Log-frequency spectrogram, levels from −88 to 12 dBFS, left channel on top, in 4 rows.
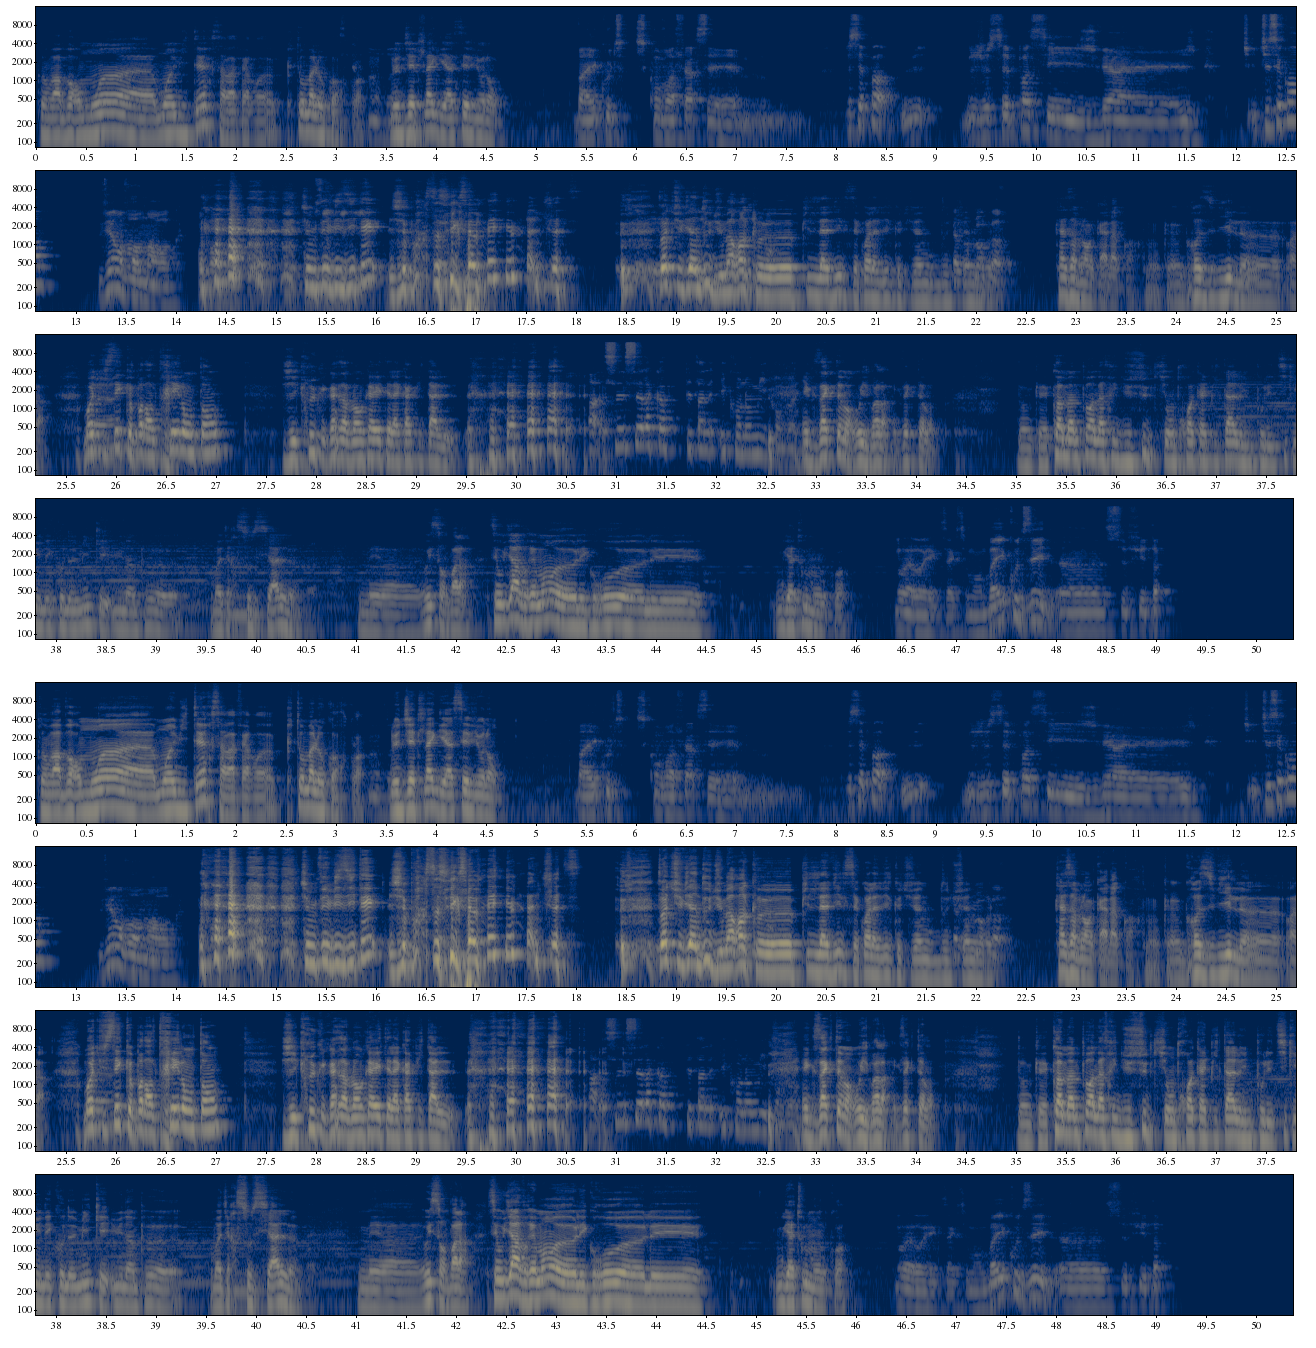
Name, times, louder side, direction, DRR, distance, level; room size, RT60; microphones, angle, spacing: voice 1, 0.0-3.3 3.5-4.6 14.2-17.9 18.4-22.1 22.8-30.6 32.6-39.3 39.5-40.4 41.0-44.5 45.2-45.9, right 6 dB, 75° right, 0.5 m, -35 dB
voice 2, 3.3-3.9 5.4-7.6 8.1-8.9 9.3-11.8 12.1-12.8 13.2-14.6 15.1-15.9 16.6-16.7 17.5-17.8 18.6-18.9 19.2-19.3 19.5-20.0 21.8-22.3 25.7-26.2 30.7-33.0 39.7-40.1 40.5-40.6 46.4-49.0, left 1 dB, 90° left, 2.0 m, -51 dB
sound 1, 36.4-45.7 46.8-46.9, equal, 60° left, 4.4 m, -65 dB
11.0 x 5.0 x 4.7 m
head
